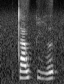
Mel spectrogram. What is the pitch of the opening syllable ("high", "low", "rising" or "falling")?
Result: rising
